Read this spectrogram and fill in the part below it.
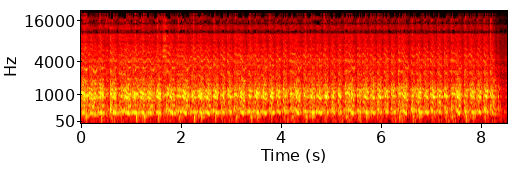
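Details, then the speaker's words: '61 Comet with LS swap and Haltech ECU, sat 26 years, crank-over test only (not starting) on temporary battery: starter spins the engine evenly and briskly, about three to four compressions a second with a faint gallop blamed on sitting; cranking fine. "it's got a little Gallop but it has been sitting a while so I'm going to I'm going to accept that for now but what I I hear is it's cranking over a fine"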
